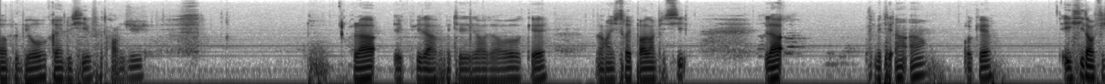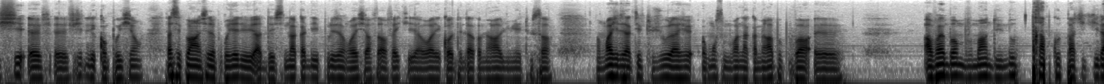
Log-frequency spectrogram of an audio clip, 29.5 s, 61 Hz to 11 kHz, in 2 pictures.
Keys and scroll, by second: 6.6 KP_0, 12.2 1, 12.8 1.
